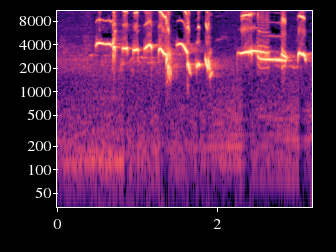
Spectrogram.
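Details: White-rumped shama song played as a lure for other shamas: loud, fast series of clear whistled notes and downslurs, followed by a sustained bright whistle with a slight warble.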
